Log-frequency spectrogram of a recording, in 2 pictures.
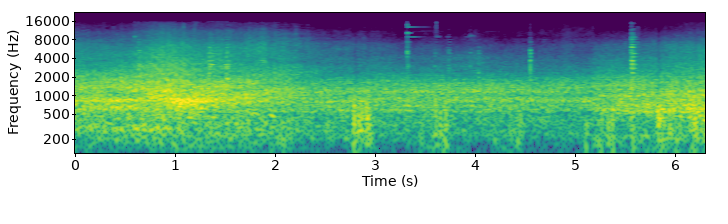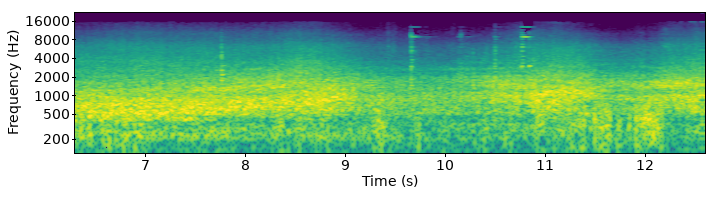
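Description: Road traffic going past: the noise of vehicles swells and fades several times, with a few faint clicks.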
